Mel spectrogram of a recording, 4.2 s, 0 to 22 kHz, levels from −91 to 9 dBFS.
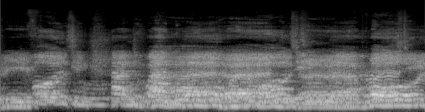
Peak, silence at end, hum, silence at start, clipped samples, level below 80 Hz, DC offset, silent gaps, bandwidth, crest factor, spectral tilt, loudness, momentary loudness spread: -2 dBFS; 0 s; none; 0 s; under 0.1%; -70 dBFS; under 0.1%; none; 11 kHz; 16 dB; -6.5 dB/octave; -18 LUFS; 9 LU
